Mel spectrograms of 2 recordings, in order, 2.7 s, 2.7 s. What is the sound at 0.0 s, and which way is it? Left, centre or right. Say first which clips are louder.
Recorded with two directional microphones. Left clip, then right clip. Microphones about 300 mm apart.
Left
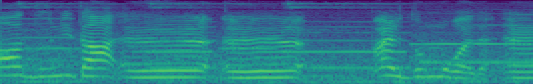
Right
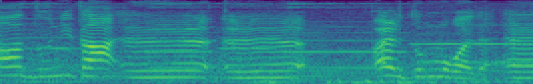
Speech: right 3 dB; centre.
